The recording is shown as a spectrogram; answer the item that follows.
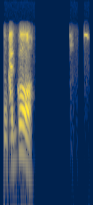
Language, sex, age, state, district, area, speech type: Manipuri, male, 45-60, Manipur, Senapati, rural, conversation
